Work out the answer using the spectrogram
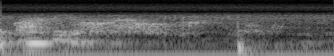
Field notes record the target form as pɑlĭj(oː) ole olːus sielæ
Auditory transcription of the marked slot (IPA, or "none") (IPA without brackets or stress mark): o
